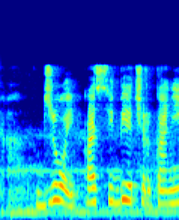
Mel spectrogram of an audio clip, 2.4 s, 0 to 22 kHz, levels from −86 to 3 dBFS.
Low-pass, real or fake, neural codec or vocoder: 7.2 kHz; fake; vocoder, 44.1 kHz, 128 mel bands every 512 samples, BigVGAN v2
